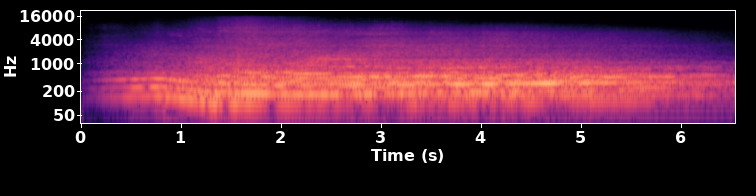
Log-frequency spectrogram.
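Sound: petrol car engine revving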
